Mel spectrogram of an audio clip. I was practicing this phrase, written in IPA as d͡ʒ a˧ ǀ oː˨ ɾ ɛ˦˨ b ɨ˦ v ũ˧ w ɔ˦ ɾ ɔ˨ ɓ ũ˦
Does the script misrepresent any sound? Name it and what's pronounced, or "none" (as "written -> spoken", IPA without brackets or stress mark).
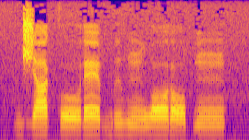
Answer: ǀ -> k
